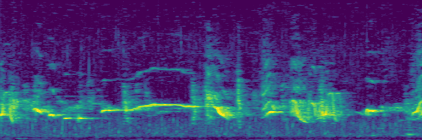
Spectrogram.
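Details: Oriental magpie-robin singing in the wild as a lure: sweet slurred whistles, including a long level note, broken by harsher buzzy bursts and a rising whistle at the end.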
